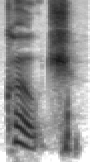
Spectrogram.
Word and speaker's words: coach: В первом случае у нас будет couch, как ouch, когда ударяетесь об что-то, говорите же, да, ouch. вот таким вот образом будет произноситься couch. И во втором случае у нас coach, coach, ouch, да, через о уже звук. Отлично.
